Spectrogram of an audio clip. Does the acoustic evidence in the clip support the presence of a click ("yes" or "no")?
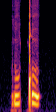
yes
